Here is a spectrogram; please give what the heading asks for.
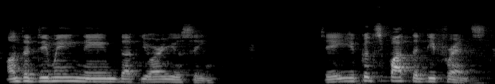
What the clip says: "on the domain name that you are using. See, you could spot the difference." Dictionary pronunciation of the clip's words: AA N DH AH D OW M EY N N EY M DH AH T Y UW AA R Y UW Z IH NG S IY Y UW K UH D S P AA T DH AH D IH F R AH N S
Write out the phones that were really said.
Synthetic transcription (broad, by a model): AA N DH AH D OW M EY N N EY M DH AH T Y UW AA R Y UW S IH NG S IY Y UW K UH D S P AA T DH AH D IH F R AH N S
